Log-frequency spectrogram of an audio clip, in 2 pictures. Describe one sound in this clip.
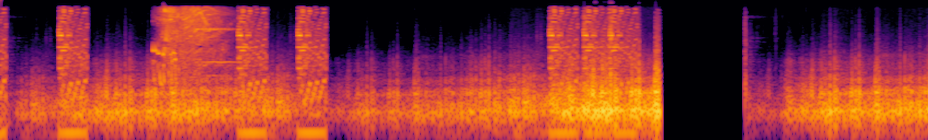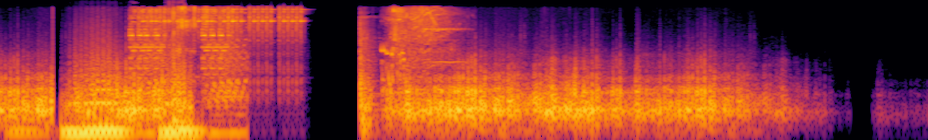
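A ball rolls along a track with a low rumble.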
